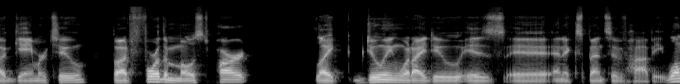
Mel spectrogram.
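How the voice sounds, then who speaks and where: Guy with a really deep radio voice, rambly and joking about himself, dry sound. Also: dry recording. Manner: rambling, self-deprecating, laughs often. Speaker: guest podcaster. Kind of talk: relaxed interview talk.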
